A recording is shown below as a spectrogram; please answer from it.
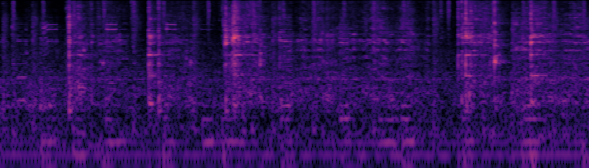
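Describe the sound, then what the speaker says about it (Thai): Rice being rinsed by hand in a pot of water, with repeated swishing, stirring and grainy rubbing that comes close and clear, plus occasional louder sloshes and light clinks of grains against the pot. "ซาวข้าวครับ"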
